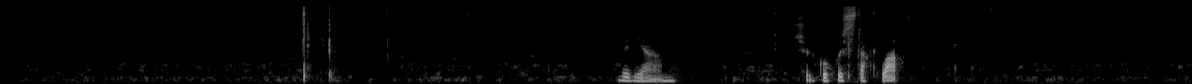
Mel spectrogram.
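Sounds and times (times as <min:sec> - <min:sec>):
playing cards snapping and flicking as a card is chosen from a deck: 0:02.9 - 0:03.4
speech: 0:06.2 - 0:06.8, 0:08.0 - 0:09.1.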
